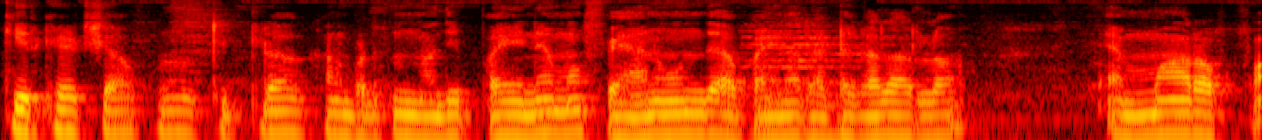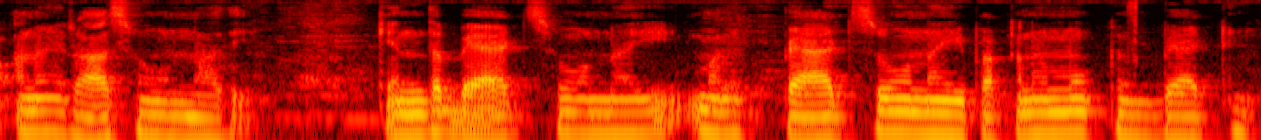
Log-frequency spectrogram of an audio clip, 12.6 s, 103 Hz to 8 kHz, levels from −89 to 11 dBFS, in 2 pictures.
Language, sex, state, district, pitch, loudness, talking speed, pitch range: Telugu, male, Andhra Pradesh, Visakhapatnam, 120 Hz, -30 LUFS, 135 wpm, 110-125 Hz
